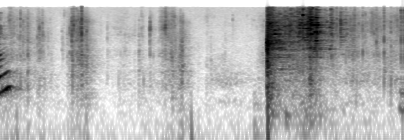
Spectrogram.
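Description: Plastic parcel packaging, a mailer bag and bubble wrap, handled while being unpacked: a few faint rustles, then, about two and a half seconds in, loud crinkling of plastic that goes on for over a second.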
